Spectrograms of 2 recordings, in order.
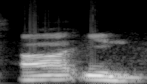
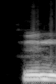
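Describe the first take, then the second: First: The vowel glides, like in 'sign'. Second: The vowel is short, like in 'sin'. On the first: The speaker calls it right. "এটা হলো সাইন" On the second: The speaker calls it wrong. "সিন না, অনেকে সিন পড়ে"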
